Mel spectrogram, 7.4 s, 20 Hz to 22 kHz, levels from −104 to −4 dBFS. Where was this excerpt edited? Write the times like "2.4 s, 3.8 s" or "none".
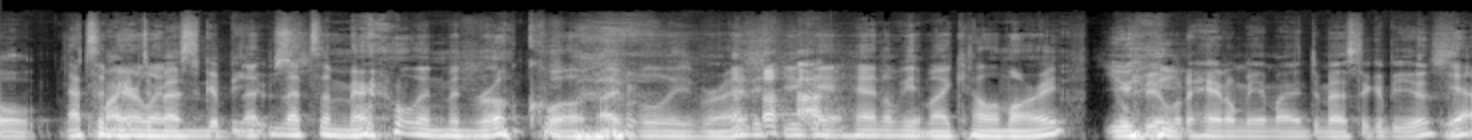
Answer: none

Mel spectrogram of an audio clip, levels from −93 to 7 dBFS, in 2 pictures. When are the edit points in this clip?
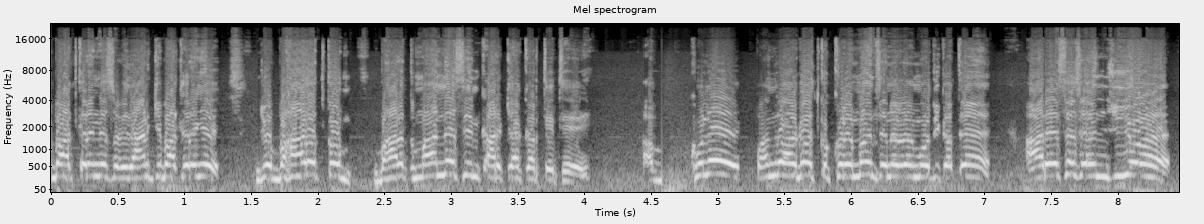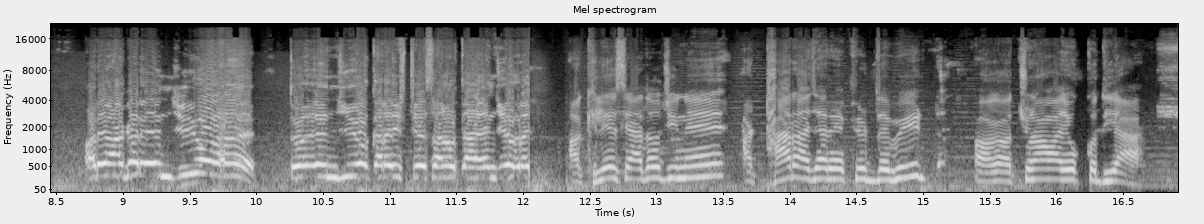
4.6 s, 12.1 s

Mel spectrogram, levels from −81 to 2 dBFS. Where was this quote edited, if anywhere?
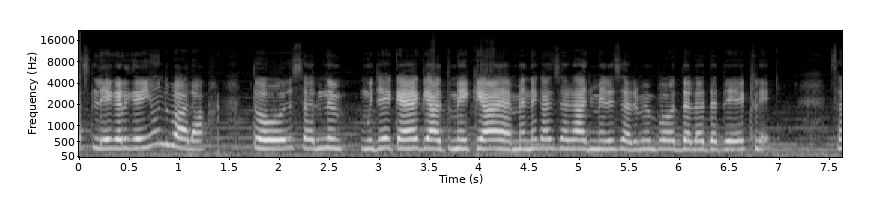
none

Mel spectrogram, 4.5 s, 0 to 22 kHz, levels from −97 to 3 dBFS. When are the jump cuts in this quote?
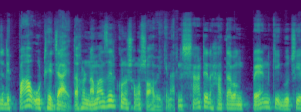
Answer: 2.7 s

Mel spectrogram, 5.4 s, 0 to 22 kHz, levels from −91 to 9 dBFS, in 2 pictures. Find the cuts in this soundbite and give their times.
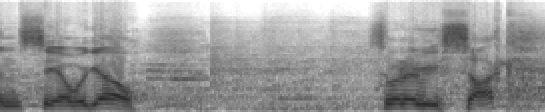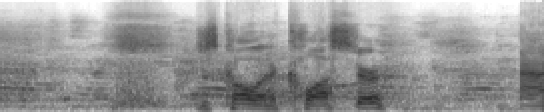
0.9 s

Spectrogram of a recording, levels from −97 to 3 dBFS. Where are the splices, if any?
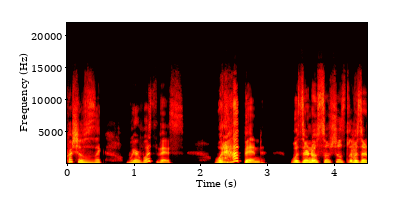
none

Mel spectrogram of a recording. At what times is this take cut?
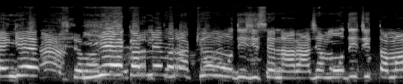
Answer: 1.8 s

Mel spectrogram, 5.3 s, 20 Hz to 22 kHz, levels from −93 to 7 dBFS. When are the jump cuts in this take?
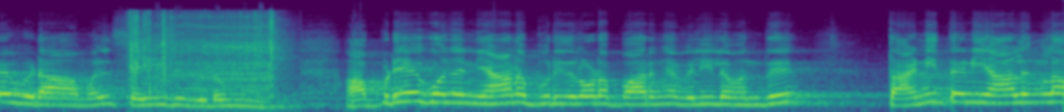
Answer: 1.4 s

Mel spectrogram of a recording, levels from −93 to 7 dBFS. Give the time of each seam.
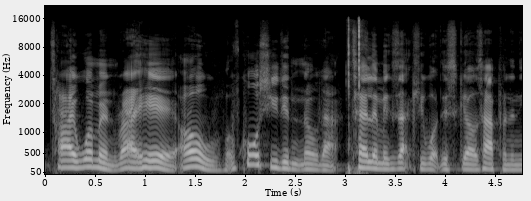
3.1 s

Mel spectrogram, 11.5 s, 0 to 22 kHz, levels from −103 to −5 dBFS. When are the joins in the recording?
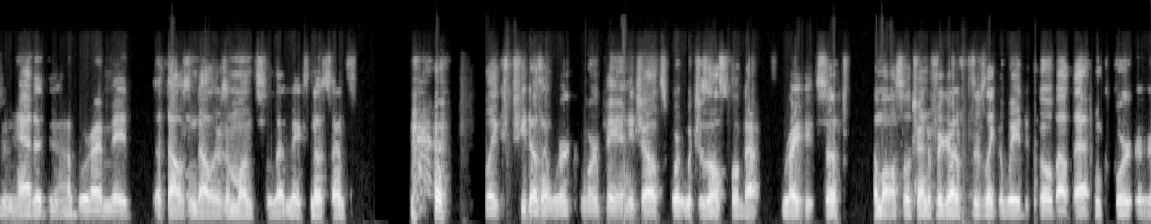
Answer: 4.9 s, 8.6 s

